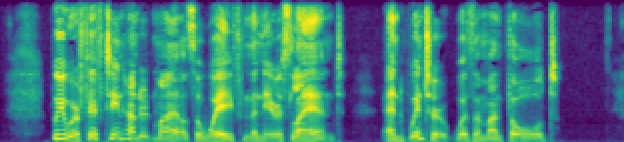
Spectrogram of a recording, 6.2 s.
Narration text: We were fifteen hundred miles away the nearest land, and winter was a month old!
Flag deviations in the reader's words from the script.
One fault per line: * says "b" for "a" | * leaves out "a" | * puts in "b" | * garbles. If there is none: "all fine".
* puts in "from"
